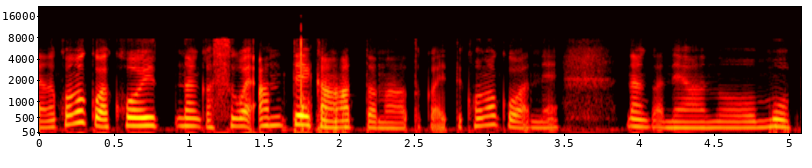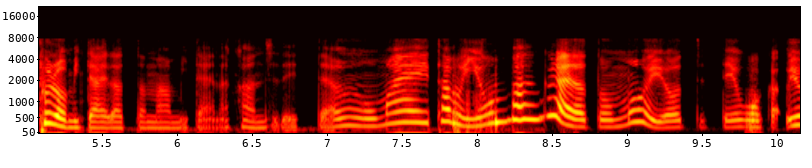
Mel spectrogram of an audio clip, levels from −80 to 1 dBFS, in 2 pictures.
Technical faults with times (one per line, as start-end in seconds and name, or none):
1.74-2.09 bit errors on an ADPCM link
4.86-5.13 bit errors on an ADPCM link
7.84-8.15 bit errors on an ADPCM link
8.45-10.16 input switched to a poorer device
9.79-9.97 bit errors on an ADPCM link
